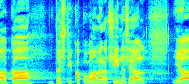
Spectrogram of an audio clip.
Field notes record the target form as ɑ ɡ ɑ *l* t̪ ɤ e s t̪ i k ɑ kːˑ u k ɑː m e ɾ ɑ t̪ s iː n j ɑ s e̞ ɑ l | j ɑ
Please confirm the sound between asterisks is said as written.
no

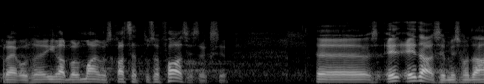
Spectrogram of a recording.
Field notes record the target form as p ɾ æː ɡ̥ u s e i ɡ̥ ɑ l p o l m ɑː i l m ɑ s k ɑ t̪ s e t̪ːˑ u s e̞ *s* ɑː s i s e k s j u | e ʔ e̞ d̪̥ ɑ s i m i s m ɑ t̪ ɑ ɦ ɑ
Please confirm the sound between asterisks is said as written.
no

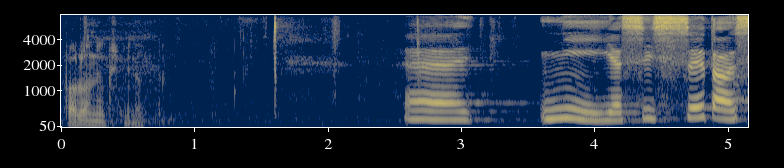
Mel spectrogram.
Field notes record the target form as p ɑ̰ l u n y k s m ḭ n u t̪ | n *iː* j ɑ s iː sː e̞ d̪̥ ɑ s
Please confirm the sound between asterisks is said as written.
yes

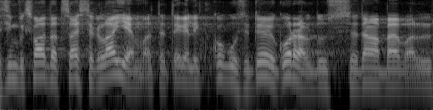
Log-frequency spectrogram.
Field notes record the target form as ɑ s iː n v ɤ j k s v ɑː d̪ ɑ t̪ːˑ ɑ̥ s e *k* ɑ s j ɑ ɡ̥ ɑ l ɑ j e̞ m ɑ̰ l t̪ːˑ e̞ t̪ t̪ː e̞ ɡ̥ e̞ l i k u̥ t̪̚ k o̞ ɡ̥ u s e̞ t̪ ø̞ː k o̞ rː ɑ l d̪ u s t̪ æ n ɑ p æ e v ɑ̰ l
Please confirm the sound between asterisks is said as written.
no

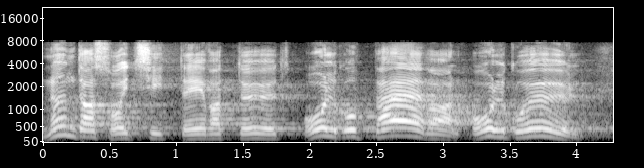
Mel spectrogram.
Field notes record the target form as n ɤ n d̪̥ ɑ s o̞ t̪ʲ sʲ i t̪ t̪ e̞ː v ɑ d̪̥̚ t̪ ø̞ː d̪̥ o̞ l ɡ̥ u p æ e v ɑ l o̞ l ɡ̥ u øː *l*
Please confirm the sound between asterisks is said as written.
yes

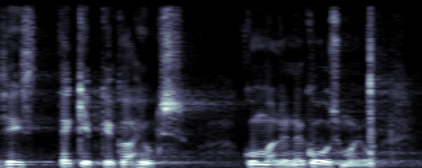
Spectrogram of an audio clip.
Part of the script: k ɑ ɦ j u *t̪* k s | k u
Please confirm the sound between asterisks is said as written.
no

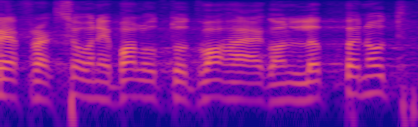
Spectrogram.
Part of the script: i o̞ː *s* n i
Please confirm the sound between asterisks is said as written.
no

